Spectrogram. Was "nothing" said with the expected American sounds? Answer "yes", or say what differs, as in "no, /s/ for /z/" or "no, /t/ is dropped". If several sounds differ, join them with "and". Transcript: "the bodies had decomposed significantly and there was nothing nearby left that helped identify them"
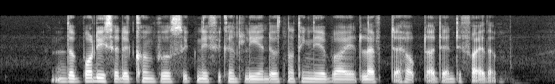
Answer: yes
